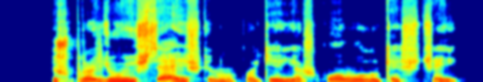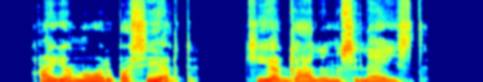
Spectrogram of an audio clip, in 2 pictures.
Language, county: Lithuanian, Šiauliai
